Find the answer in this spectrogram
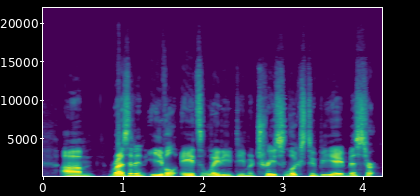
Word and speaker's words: Dimitrescu: absolute absolute destruction now for fun it's actually pronounced lady dematrice a lot of people are out there uh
